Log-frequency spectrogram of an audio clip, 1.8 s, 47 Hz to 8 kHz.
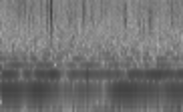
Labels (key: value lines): label: biophony, midshipman
recorder: SoundTrap 500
